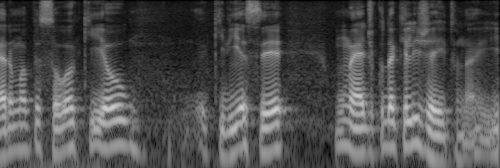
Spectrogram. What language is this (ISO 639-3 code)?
por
